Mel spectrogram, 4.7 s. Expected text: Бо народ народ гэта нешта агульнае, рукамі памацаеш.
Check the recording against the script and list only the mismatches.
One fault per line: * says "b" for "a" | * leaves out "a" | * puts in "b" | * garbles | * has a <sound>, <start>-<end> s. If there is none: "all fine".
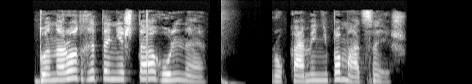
* leaves out "народ"
* has a thud, 2.2-2.5 s
* puts in "не"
